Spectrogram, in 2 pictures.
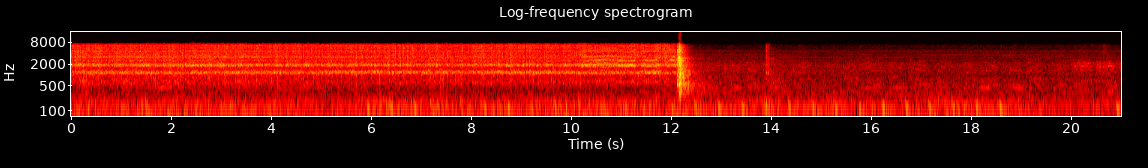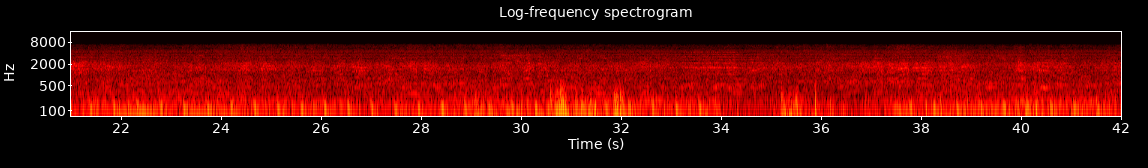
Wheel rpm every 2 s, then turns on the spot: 160, 160, 160, 160, 160, 160, 40, 0, 0, 0, 0, 0, 0, 0, 0, 0, 0, 0, 0, 0, 0.
none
